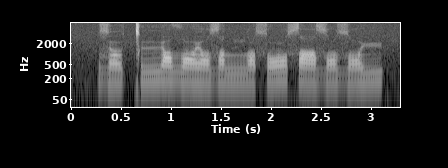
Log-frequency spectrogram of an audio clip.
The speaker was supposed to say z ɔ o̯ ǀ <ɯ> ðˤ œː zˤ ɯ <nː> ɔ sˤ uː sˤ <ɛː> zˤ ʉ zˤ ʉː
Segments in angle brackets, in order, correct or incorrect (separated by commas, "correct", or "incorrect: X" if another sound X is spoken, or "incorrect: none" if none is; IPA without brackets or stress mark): incorrect: ɯː, correct, correct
